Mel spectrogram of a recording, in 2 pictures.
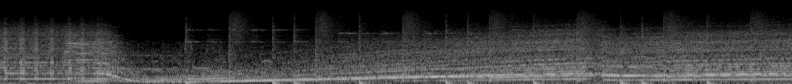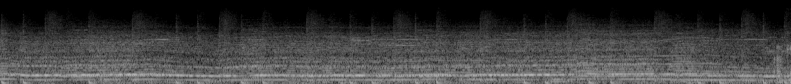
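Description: In the Ride video game, a Yamaha R6 motorcycle races, its engine dropping then climbing into a sustained high-revving whine that holds steady with small gear-shift dips throughout, loud and close.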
